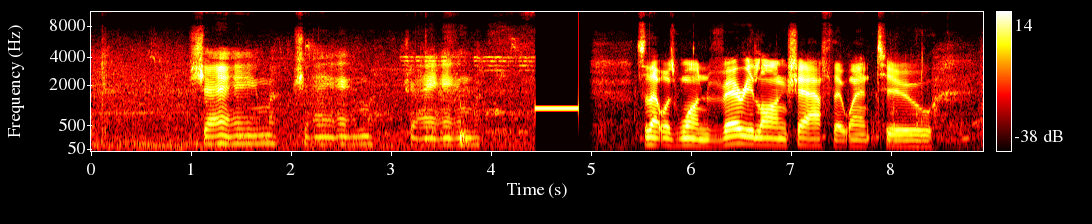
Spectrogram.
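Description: A man talks with animation close to the microphone.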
